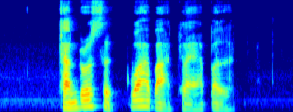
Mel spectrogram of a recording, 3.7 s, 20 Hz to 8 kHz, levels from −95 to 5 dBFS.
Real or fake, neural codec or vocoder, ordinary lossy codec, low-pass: real; none; none; none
